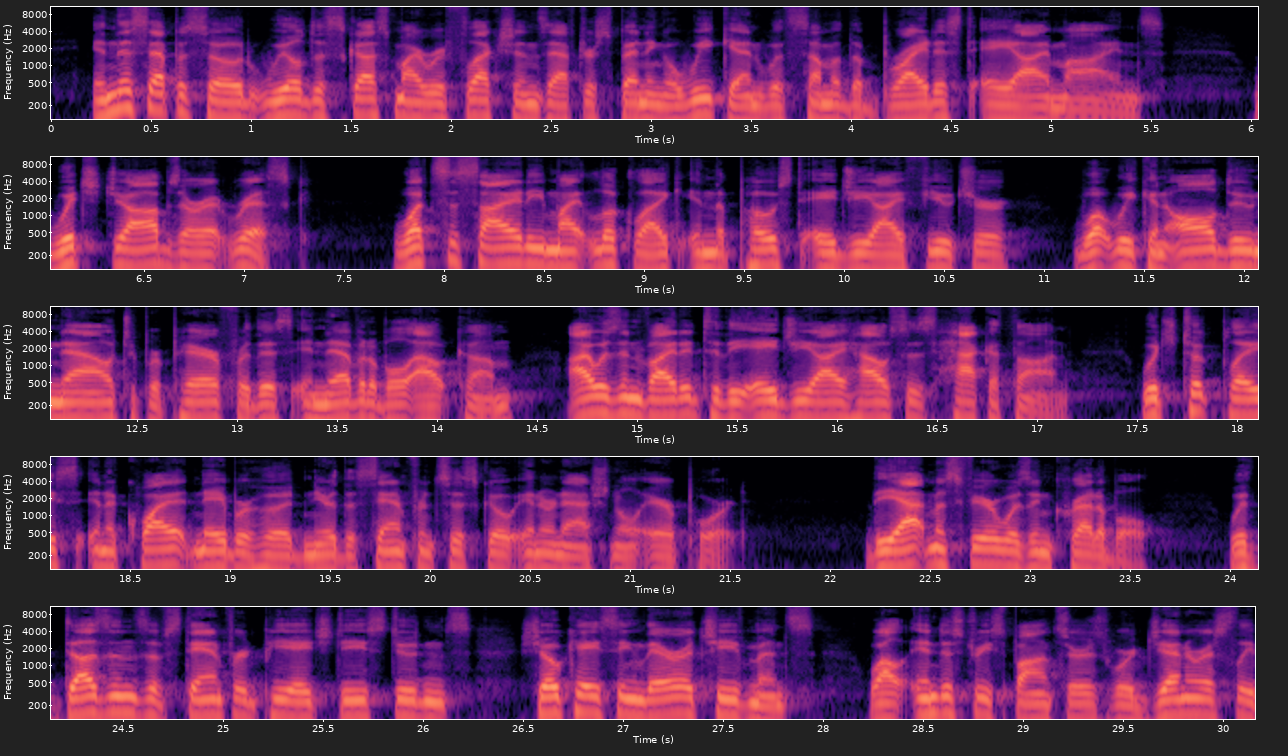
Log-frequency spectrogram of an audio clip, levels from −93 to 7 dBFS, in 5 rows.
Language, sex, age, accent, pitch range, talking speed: English, male, 40-59, American, 105-130 Hz, 165 wpm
